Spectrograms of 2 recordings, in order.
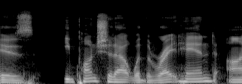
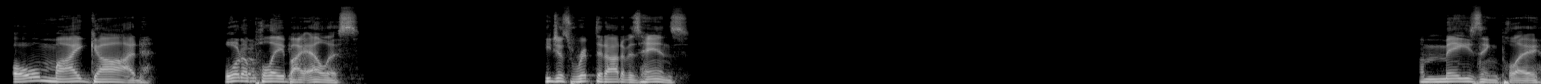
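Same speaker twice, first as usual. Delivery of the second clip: thrilled, excited, high-pitched sportscaster voice. Calling a play as Ellis strips the ball from Irving: voice going high with excitement. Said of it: "Sorry my voice went so high on that".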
